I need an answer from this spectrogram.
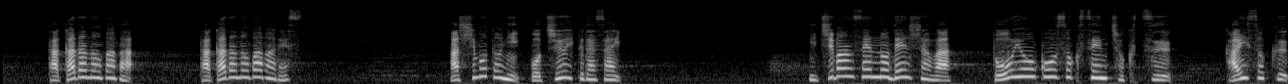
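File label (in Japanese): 到着放送, 女声, 足元注意喚起放送が付帯されており, 快速 東葉勝田台行き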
